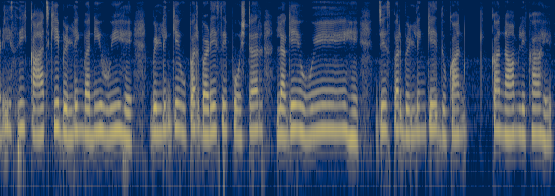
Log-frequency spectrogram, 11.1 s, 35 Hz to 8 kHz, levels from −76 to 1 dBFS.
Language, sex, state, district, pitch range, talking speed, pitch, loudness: Hindi, female, Bihar, Purnia, 195-215 Hz, 135 wpm, 205 Hz, -26 LUFS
